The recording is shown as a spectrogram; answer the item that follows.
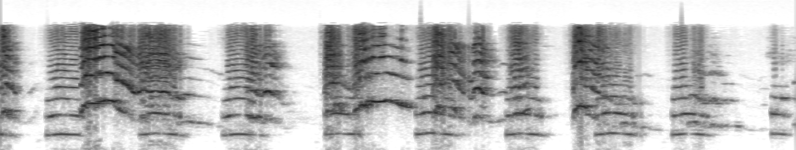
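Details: A giant Alaskan Malamute gives a series of wavering, mid-pitched howls in short, repeated bursts.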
